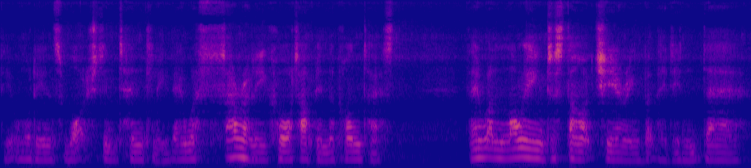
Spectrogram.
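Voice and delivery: plain reading voice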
